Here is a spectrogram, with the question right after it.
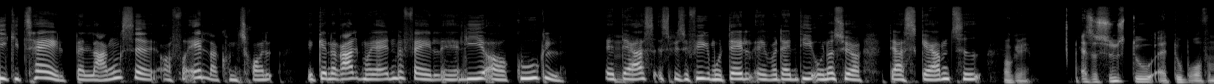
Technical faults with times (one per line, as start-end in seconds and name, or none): none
